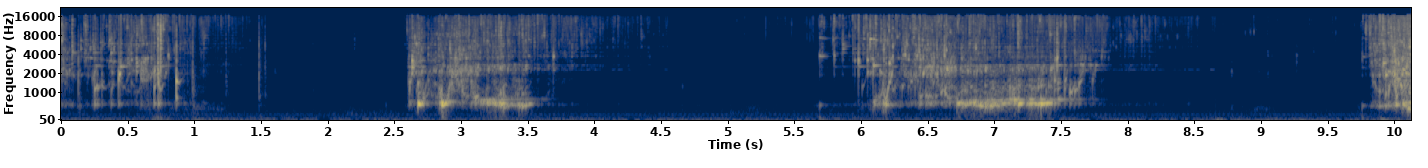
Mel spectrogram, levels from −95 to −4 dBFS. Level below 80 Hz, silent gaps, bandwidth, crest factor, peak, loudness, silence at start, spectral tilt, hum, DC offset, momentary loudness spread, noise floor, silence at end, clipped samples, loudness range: -78 dBFS; none; 17 kHz; 34 dB; -6 dBFS; -35 LUFS; 0 s; 2.5 dB/octave; none; under 0.1%; 17 LU; -79 dBFS; 0 s; under 0.1%; 5 LU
